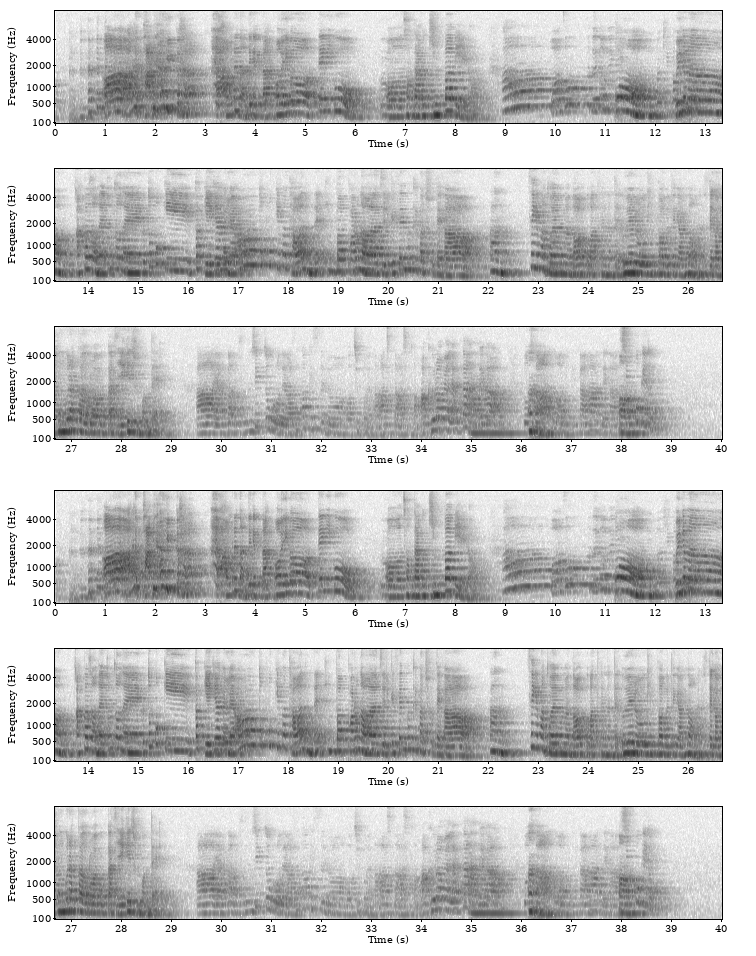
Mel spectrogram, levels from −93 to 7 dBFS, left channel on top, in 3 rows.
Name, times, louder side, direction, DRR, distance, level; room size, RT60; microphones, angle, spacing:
voice 1, 0.3-0.9 3.0-3.4 6.4-7.0 8.7-11.2 11.5-11.7 12.0-13.0 13.6-13.8 29.3-38.7, left 1 dB, 50° left, -4 dB, 0.6 m, -38 dB
voice 2, 0.9-2.8 3.1-6.0 6.6-8.4 11.2-12.0 12.4-21.7 22.0-22.4 22.8-28.7 35.0-35.6 36.1-36.6 37.9-38.3, equal, 25° right, 0 dB, 0.3 m, -27 dB
3.0 x 2.4 x 2.3 m, 1.3 s
head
